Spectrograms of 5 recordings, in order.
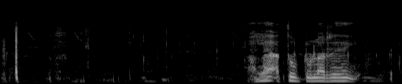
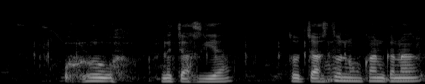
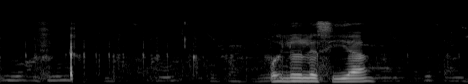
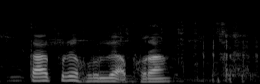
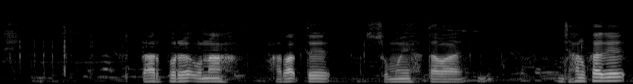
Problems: none marked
